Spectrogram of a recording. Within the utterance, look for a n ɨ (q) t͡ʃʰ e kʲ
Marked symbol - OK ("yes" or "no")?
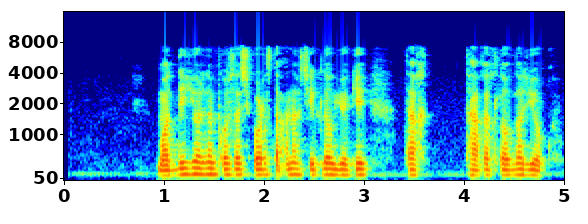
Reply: yes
